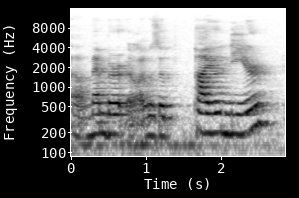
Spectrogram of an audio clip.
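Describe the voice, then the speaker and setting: A woman talks very slowly, with audible room echo around her and noticeable background noise. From Yugoslavia (Belgrade), also Francophone Africa. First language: Serbian. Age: 60s. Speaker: professor. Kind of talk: interview. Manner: hesitant, with fillers and restarts.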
